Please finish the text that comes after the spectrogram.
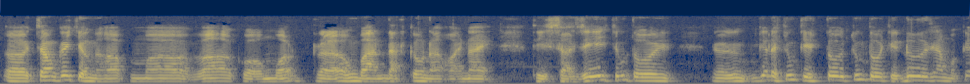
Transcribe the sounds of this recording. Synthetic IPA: ʔəː˧˨˩t͡ɕɔ˧wŋ͡mk̬aː˨˦jt͡ɕɨ˨˩əŋɦəː˨˩p̚maː˨˩və̰ː˧˨ku˧˩əmo˨˩t̚ːʔə˧wŋ͡mɓa̰ː˧˨nɗa˨˩t̚kə˧wnaː˧˨˩whɔ˧˩jna˨˩j | t̪ʰi˨˩saː˧˩zḭ˧˥t͡ɕʊ˨˦ŋ͡mt̪o˧j | ŋḭ˧˥laː˨˩t͡ɕʊ˨˦ŋ͡mt̪ʰi˨˩t̪o˧jt͡ɕʊ˨˦ŋ͡mt̪o˧jt͡ɕi˧˩ɗɨ˧əzaː˧mo˨˩t̚kaː˨˦

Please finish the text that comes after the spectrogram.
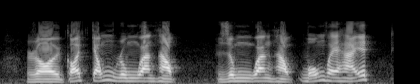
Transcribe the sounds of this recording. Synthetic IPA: zo˨˩jkɔ˨˦t͡ɕə˨˦wŋ͡mzʊ˧ŋ͡mkwaː˧nɦa˨˩wk͡p̚ | zʊ˧ŋ͡mkwaː˧nɦa˨˩wk͡p̚ɓo˨˦nfə˨˧˦jɦaː˧jʔi˦˥t̚

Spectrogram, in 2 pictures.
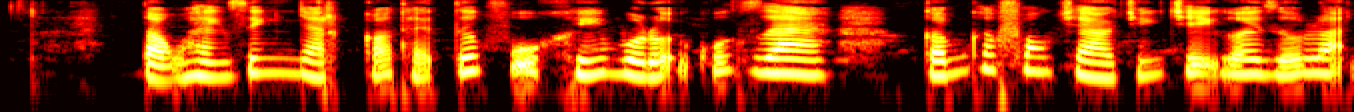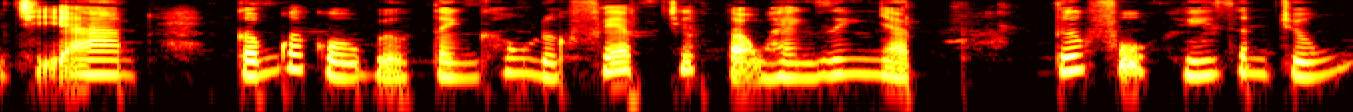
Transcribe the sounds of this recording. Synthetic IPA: t̪ə˧˩wŋ͡mɦa˨˩jŋ̟zï˧ŋ̟ɲə˨˩t̚kɔ˨˦t̪ʰe˧˩t̪ɨ˦˥ək̚v̥ṵ˧˥xi˨˦ɓo˨˩ɗo̰˧˨jku˦˥ək̚zaː˧kə˨˦mkaː˦˥k̚fɔ˧wŋ͡mt͡ɕaː˨˩wt͡ɕï˨˦ŋ̟t͡ɕḭ˧˨ɣəː˧jzo˨˦lwa̰ː˧˨nt͡ɕḭ˧˨˩ʔaː˧nkə˨˦mkaː˦˥kːo˧˩ɓi˧˩əwt̪ï˨˩ŋ̟xə˧wŋ͡mɗɨ˨˩ək̚fɛ˦˥p̚t͡ɕɨ˦˥ək̚t̪ə˧˩wŋ͡mɦa˨˩jŋ̟zï˧ŋ̟ɲə˨˩t̚ | t̪ɨ˦˥ək̚v̥ṵ˧˥xi˨˦zə˧nt͡ɕʊ˨˦ŋ͡m

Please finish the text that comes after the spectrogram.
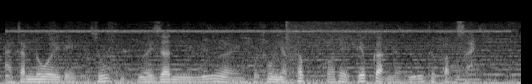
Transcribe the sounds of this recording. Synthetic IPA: t͡ɕa˧nːu˧əjɗe˧˩zuː˦˥p̚ | ŋɨ˨˩əjzə˧nɲɨ̰˧˥ŋːɨ˨˩əjfo˧˩t͡ɕʰu˧ɲə˨˩p̚t̪ʰə˦˥k͡p̚kɔ˨˦t̪ʰe˧˩t̪i˦˥əp̚kə̰˧˨nɗɨ˨˩ək̚ɲɨ̰˧˥ŋt̪ʰɨ˨˩k̚fə˧˩msa˦˩jk̟̚

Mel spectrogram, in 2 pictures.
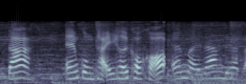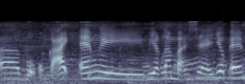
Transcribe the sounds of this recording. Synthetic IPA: t̪aː˧ | ʔɛ˧mkʊ̰˨˩ŋ͡mt̪ʰə˧˩jɦəː˧jxɔ˧˩xɔ˧˩˦ʔɛ˧mŋəː˨˩jɗaː˧ŋɗɨ˨˩ək̚ʔəː˧˩ɓo̰˧˨kaː˧˩˥jʔɛ˧mŋi˨˩vi˨˩ək̚laː˨˩mɓa̰ː˧˨nsɛ̰˧˥zu˦˥p̚ʔɛ˧m

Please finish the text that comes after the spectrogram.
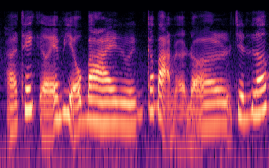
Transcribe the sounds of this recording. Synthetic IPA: ʔaː˨˩t̪ʰi˦˥k̚ʔə˨˧˩ʔɛ˧mhi˧˩˨əwɓaː˨˩jzo˨˩jkaː˦˥k̚ɓa̰ː˧˨nʔəː˧˩ɗt͡ɕe˧nləː˦˥p̚

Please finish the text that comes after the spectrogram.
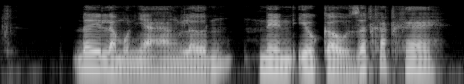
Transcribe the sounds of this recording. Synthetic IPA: ɗə˧jlaː˨˩mo˨˩t̚ɲaː˨˩haː˨˩ŋləː˨˦nː | e˧nʔi˧əwkə˨˩wzə˦˥t̚xa˦˥t̚xɛ˧

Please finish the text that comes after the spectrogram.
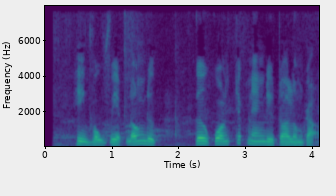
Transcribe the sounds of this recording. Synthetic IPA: hḭ˧˨ənvṵ˧˨vi˨˩ək̚ɗɔ˧nɗɨ˨˩əkː | əː˧kwaː˧nt͡ɕə˦˥k̚na˧ŋɗi˨˩əwt͡ɕɔ˧lə˨˩mzɔ̰˧˥

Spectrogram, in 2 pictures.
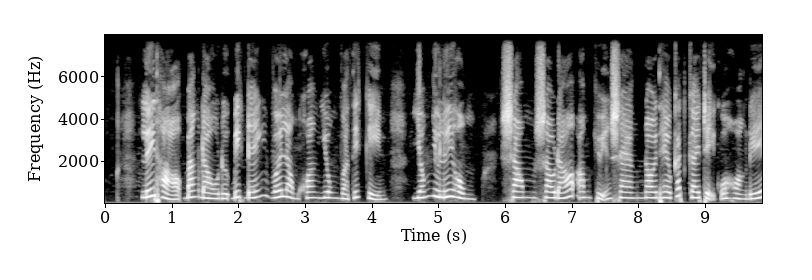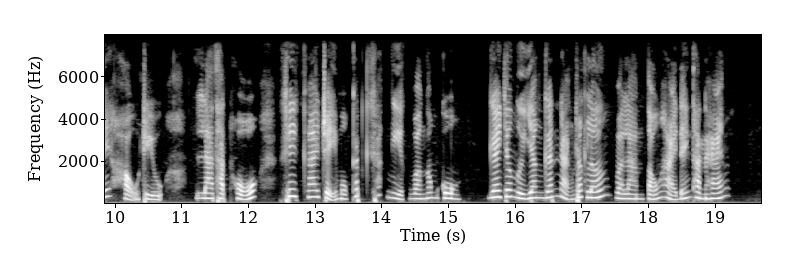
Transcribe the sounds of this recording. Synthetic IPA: li˨˦t̪ʰɔ̰˧˨ɓaː˧nɗə˨˩wɗɨ˨˩ək̚ɓi˦˥ət̚ɗe˨˦nvəː˨˦jlwŋ͡mxwaː˧nzʊ˧ŋ͡mvaː˨˩t̪i˦˥ət̚kḭ˧˨əmzə˨˦wŋ͡mɲɨ˧li˨˦ɦʊ˨˩ŋ͡m | sɔ˧wŋ͡msa˧wɗɔ˨˦ʔə˧wŋ͡mt͡ɕwḭ˧˨ənsaː˧ŋno˧jt̪ʰɛ˧wka˦˥jk̟̚kaː˧jt͡ɕḭ˧˨ku˧˩əɦwaː˨˩ŋɗe˨˦hə̰˧˨wt͡ɕḭ˧˨əw | laː˨˩t̪ʰa˨˩jt̚ho˧˩xi˧kaː˧jt͡ɕḭ˧˨mo˨˩t̚ka˦˥jk̟̚xaː˦˥k̚ŋi˨˩ət̚vaː˨˩ŋə˧wŋ͡mku˨˩əŋ | ɣə˧jt͡ɕɔ˧ŋɨ˨˩əjzə˧nɣa˨˦jŋ̟na̰˧˨nzə˦˥t̚ləː˨˦nvaː˨˩laː˨˩mt̪o˧˩nha̰ː˧˨jɗe˨˦nt̪ʰa˨˩jŋ̟ɦaː˨˦ŋ

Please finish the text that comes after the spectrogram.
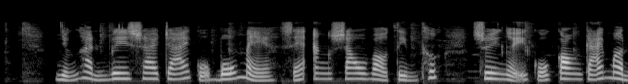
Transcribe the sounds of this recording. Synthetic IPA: ɲɨ̰˧˥ŋɦa˨˩jŋ̟vi˧saː˧jt͡ɕaː˨˦jku˧˩əɓo˨˦mɛ̰˧˨sɛ̰˧˥ʔa˧nsa˧wvaː˨˩wt̪i˨˩mt̪ʰɨ˦˥k̚swi˧ŋḭ˧˥ku˧˩əkɔ˧nkaː˨˦jmï˨˩ŋ̟

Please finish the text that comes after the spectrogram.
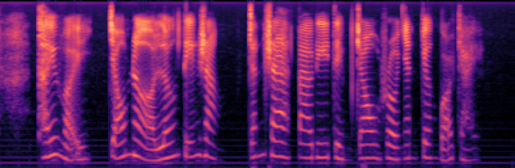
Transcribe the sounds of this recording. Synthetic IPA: t̪ʰe˨˦jvə̰˧˨j | t͡ɕə˧˦wnə̰ː˧˩ləː˨˦nt̪i˨˦ənza˨˩ŋ | t͡ɕa˨˦jŋ̟zaː˧t̪aː˧ɗi˧t̪i˨˩mt͡ɕə˧wzo˨˩jɲa˧jŋ̟t͡ɕə˧nɓɔ˧˩t͡ɕa̰˧˨j

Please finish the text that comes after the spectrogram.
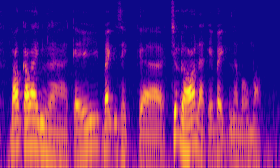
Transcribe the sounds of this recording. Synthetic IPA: ɓaː˨˦wkaː˨˦wʔa˧jŋ̟laː˨˩kaː˨˦jɓə̰˧˨jŋ̟zï˨˩k̟̚ʔəː˨˩t͡ɕɨ˦˥ək̚ɗɔ˨˦laː˨˩kaː˨˦jɓə̰˧˨jŋ̟nəː˧˩mʔə˨˧˩wma˨˩˦w̚

